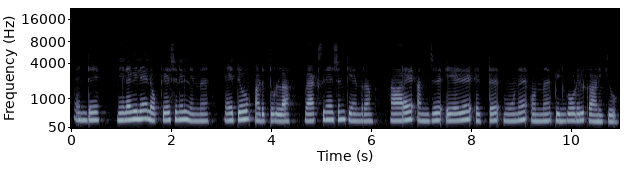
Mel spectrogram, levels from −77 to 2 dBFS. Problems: low volume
